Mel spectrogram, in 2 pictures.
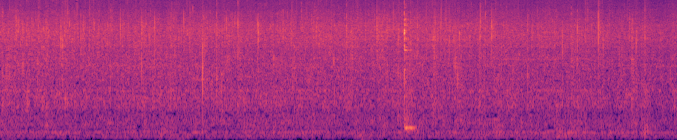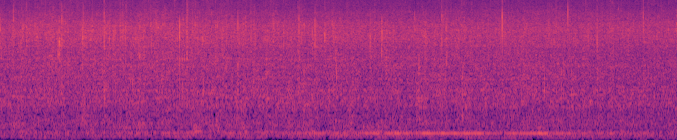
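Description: Sliced onions with crushed garlic and ginger sizzling in hot mustard oil in a kadhai while a spatula stirs them. It is a steady frying hiss dotted with small pops and ticks, with one sharper click about five seconds in.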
